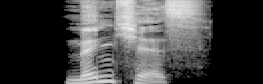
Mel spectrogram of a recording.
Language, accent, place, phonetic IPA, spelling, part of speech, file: German, Germany, Berlin, [ˈmœnçəs], Mönches, noun, De-Mönches.ogg
- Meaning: genitive singular of Mönch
